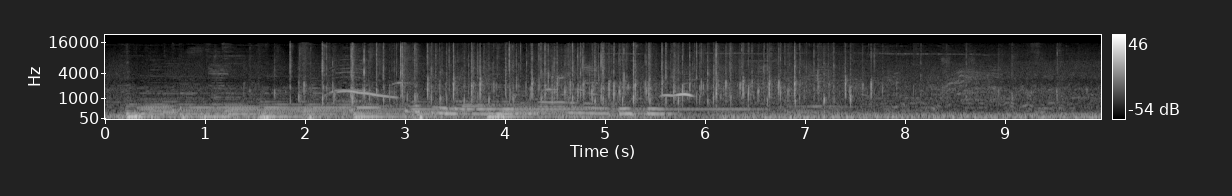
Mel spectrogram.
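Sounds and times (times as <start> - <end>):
people talking in background: 0.8 - 9.9.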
